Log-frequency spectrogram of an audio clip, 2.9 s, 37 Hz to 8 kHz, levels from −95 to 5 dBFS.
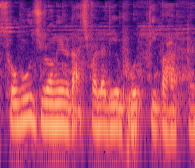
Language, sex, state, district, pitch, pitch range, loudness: Bengali, male, West Bengal, North 24 Parganas, 140 Hz, 135-150 Hz, -17 LUFS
